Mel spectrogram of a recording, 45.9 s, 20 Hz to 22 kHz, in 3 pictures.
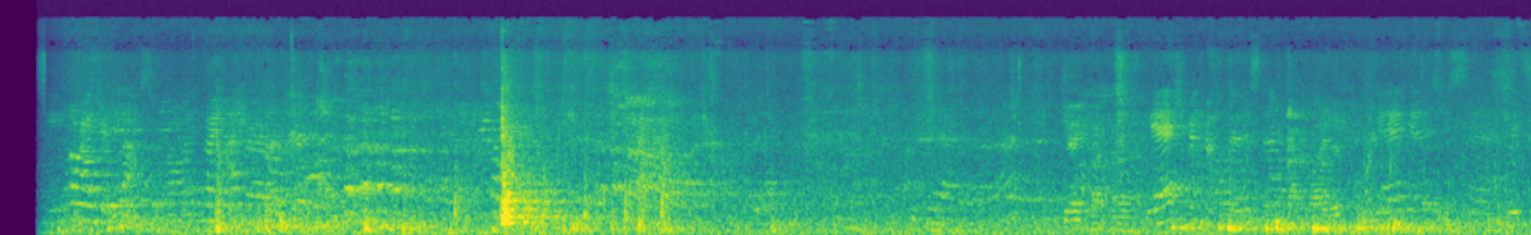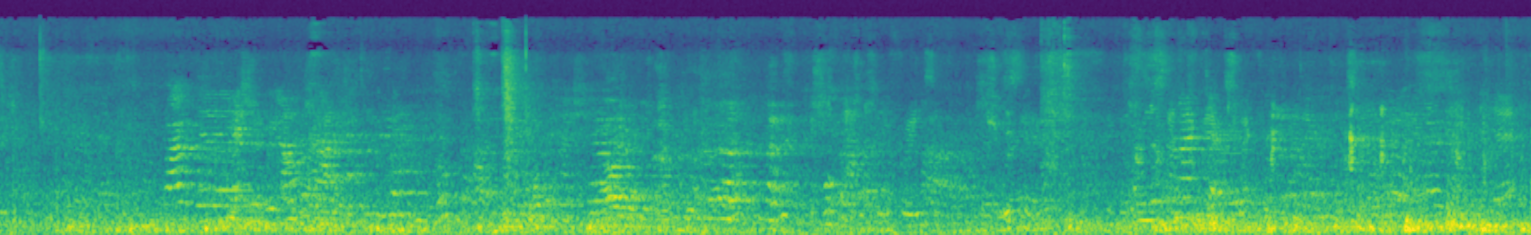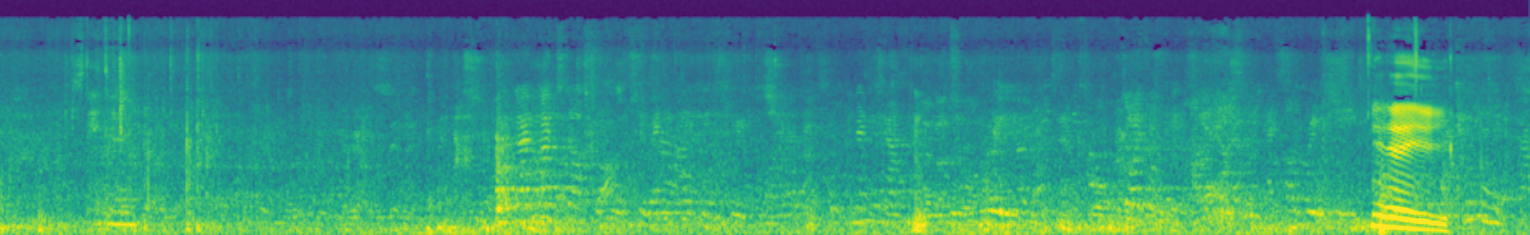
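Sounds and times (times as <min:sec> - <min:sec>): murmuring voices: 0:44.2 - 0:45.8.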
